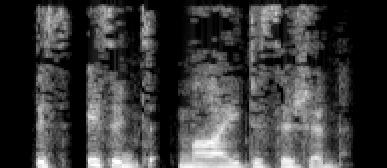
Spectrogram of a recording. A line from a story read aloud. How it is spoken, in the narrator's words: the colonel says firmly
